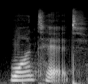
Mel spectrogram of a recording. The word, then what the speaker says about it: wanted: When the last sound of a word is a D or a T sound, we pronounce the ED like id. Listen again. Invited, invited, so it sounds like ID. Needed, needed.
